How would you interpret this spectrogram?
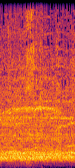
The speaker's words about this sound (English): Clap your hands one more time and make a joyful noise unto the Lord.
